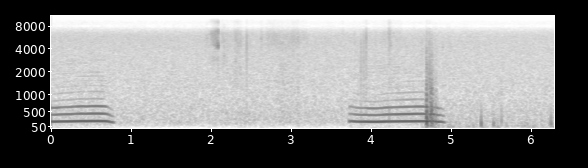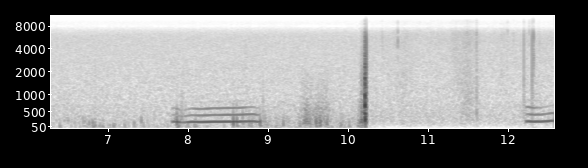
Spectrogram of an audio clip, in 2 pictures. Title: The cat that snoring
